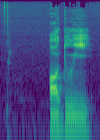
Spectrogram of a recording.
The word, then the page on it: ɑduji: Vafsi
